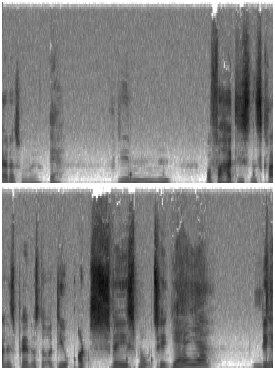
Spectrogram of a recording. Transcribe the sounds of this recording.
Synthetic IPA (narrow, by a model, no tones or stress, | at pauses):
æɐɾ̥æsume | fɒd̥ḭːm̩ | ʋɔ̽fɒ̽ɦɑ̈d̥isɔn̩sɡ̥ʁaləspʰæn̰dɒsɔnɔð̩ˠɒd̥ejo̝ɒ̽n̰sʋɛːsmɔ̰̽ːt͡sʰe̝ŋ̰ | d̥e̝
